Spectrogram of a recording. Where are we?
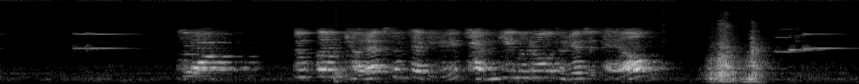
in a kitchen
